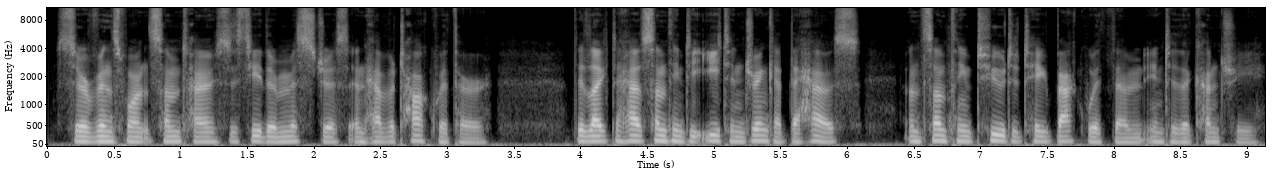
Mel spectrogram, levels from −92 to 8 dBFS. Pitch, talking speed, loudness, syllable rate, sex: 115 Hz, 235 wpm, -20 LUFS, 5.9 syllables/s, male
